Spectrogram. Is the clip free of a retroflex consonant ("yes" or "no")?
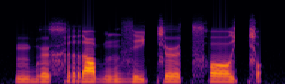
yes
